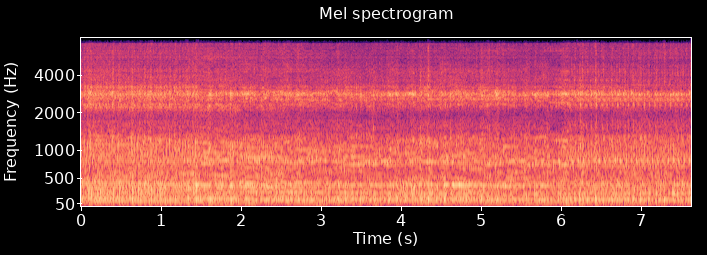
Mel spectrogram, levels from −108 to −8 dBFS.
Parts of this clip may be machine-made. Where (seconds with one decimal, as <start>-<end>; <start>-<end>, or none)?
1.5-6.1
